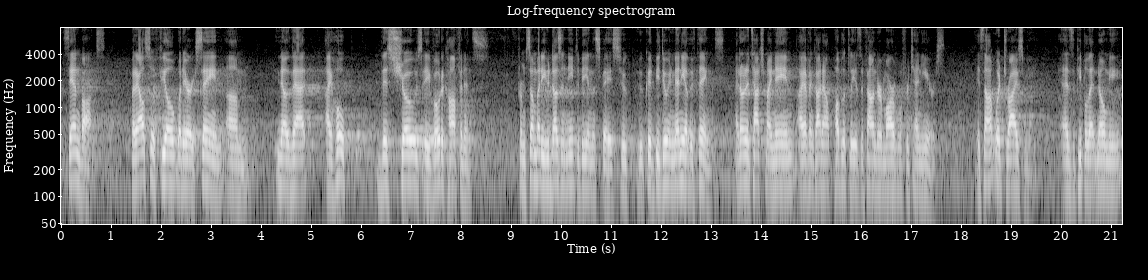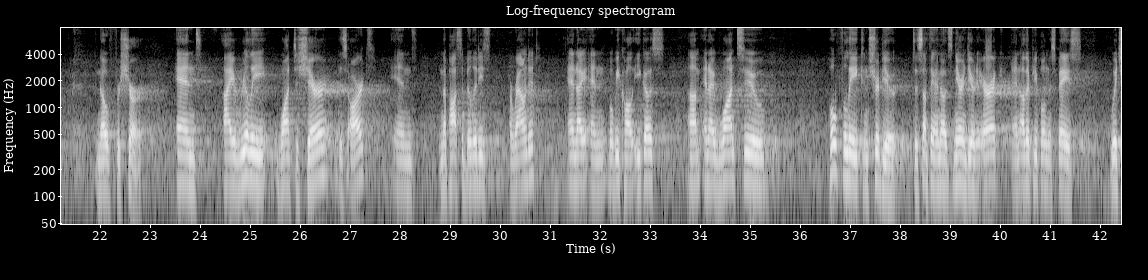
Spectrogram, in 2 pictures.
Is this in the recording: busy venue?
yes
